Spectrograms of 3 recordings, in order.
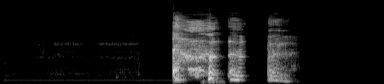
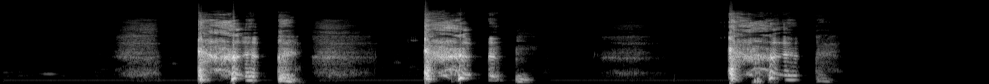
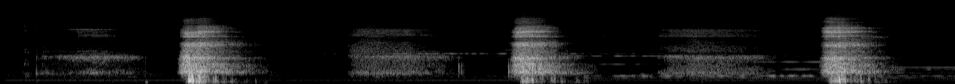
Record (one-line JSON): {"cough_length": "3.8 s", "cough_amplitude": 32767, "cough_signal_mean_std_ratio": 0.35, "three_cough_length": "9.9 s", "three_cough_amplitude": 32768, "three_cough_signal_mean_std_ratio": 0.34, "exhalation_length": "9.6 s", "exhalation_amplitude": 30038, "exhalation_signal_mean_std_ratio": 0.33, "survey_phase": "beta (2021-08-13 to 2022-03-07)", "age": "18-44", "gender": "Male", "wearing_mask": "No", "symptom_cough_any": true, "symptom_runny_or_blocked_nose": true, "symptom_onset": "3 days", "smoker_status": "Never smoked", "respiratory_condition_asthma": false, "respiratory_condition_other": false, "recruitment_source": "Test and Trace", "submission_delay": "2 days", "covid_test_result": "Positive", "covid_test_method": "RT-qPCR", "covid_ct_value": 20.4, "covid_ct_gene": "ORF1ab gene", "covid_ct_mean": 20.4, "covid_viral_load": "210000 copies/ml", "covid_viral_load_category": "Low viral load (10K-1M copies/ml)"}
